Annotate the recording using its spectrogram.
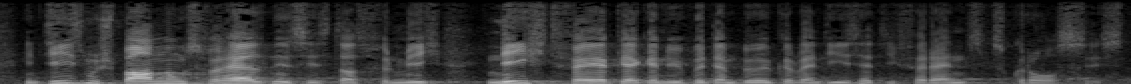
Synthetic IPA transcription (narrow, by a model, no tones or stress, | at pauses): ɪndiːzəmʃpanʊŋsfɛʁhɛltnɪsɪst̚d̥asfyːɐmɪçnɪçtfeːɾɡeːɡənyːbədeːmbʏɾɡəvɛndiːzədɪfɛʁɛnt͡st͡su̥ɡ̥ʁoːsɪ̰st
